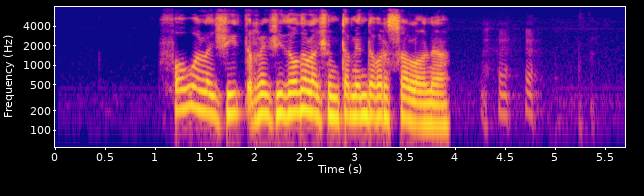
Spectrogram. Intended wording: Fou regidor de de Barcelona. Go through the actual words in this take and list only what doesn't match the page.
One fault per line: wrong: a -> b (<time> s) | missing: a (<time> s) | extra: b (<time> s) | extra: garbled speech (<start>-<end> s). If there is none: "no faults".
extra: elegit (1.4 s)
extra: l'Ajuntament (2.6 s)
